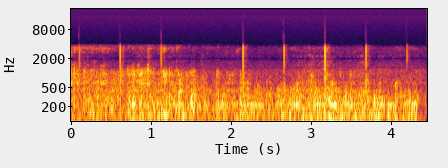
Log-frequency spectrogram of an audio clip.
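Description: Car tyres rolling slowly over ice-crusted snow and fallen ice and branches, a steady rough crunching, with a light regular click about twice a second.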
